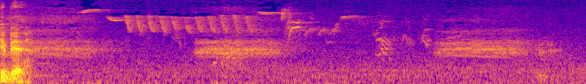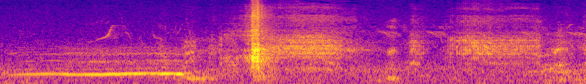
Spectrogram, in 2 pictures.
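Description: Quiet outdoor ambience with a small bird's rapid high trill about a second in. Later there is a brief steady low tone, and a single sharp click near the end.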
